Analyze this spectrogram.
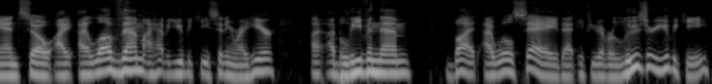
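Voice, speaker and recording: The sound is dry and close with no echo, over a quiet background. A man speaks fairly quickly at a medium pitch with ordinary pitch variation. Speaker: software product owner. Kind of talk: livestream tutorial. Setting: livestream. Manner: fast.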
